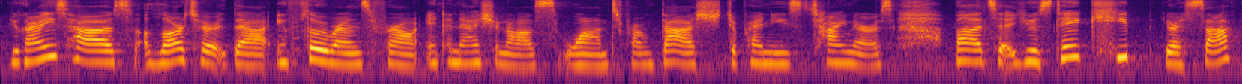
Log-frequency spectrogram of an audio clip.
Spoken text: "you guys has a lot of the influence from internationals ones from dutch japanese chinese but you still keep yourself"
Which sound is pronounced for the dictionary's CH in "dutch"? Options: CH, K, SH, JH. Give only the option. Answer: SH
